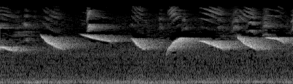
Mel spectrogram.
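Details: ['Competing male green-winged saltators give a steady chain of bright whistled notes, some sweeping down and others curving upward, about two per second.']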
